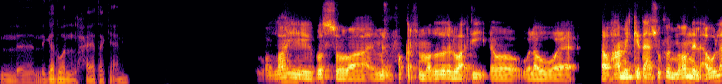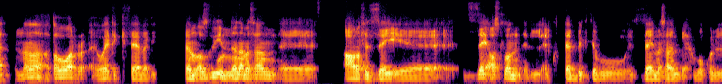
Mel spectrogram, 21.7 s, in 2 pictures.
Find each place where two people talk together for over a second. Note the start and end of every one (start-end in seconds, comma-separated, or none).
none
